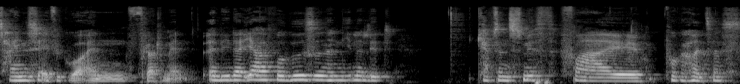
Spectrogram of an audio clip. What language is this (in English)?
Danish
